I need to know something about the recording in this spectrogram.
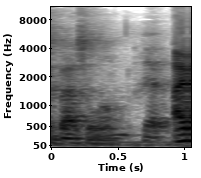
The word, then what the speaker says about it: Basilone: You pronounce it Basilone. Yeah. I pronounce it Basilone.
